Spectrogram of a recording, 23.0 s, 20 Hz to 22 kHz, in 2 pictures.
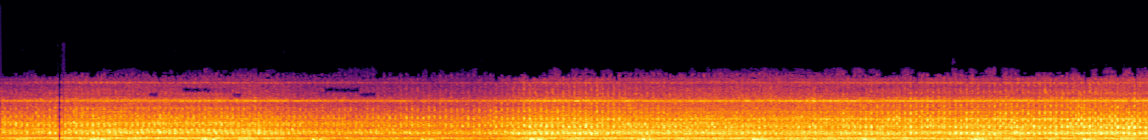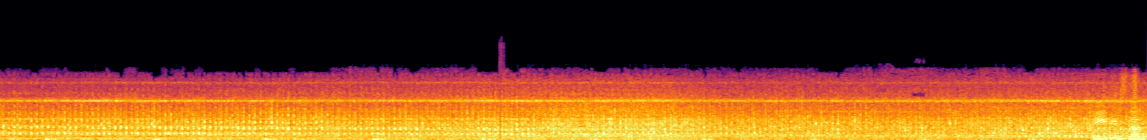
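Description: One Cheetah and two Chetak army helicopters of 665 Army Aviation Squadron fly in formation over a passing-out parade, a steady mid-distance engine drone with rotor throb that swells slightly after the opening seconds and holds.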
